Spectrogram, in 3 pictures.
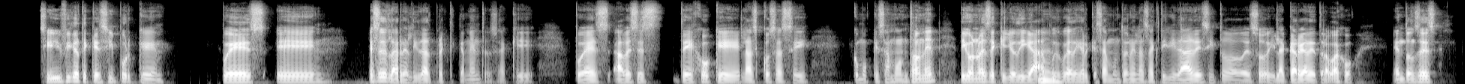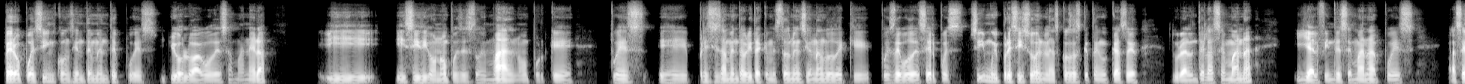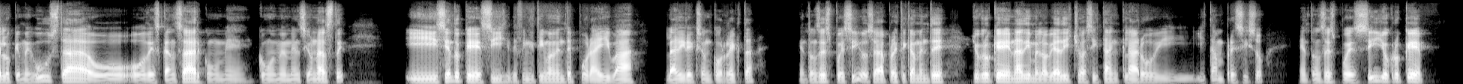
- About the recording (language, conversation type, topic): Spanish, advice, ¿Cómo puedo equilibrar mi tiempo entre descansar y ser productivo los fines de semana?
- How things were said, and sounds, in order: none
